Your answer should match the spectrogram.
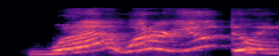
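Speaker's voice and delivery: high, loud disbelief; can't believe who bought it; shocked disbelief. Retold or imitated. Hearing hairstylists bought her course, shocked disbelief. Retold shock at stylists buying.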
